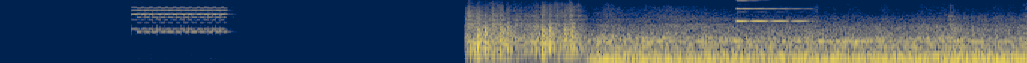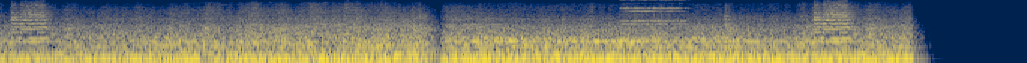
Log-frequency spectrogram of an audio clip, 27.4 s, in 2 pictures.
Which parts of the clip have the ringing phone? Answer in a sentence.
The ringing phone can be heard from 1.7 to 3.0 s, from 9.8 to 10.8 s and from 21.9 to 22.9 s.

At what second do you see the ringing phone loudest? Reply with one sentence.
The loudest moment of the ringing phone is at 10 seconds.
